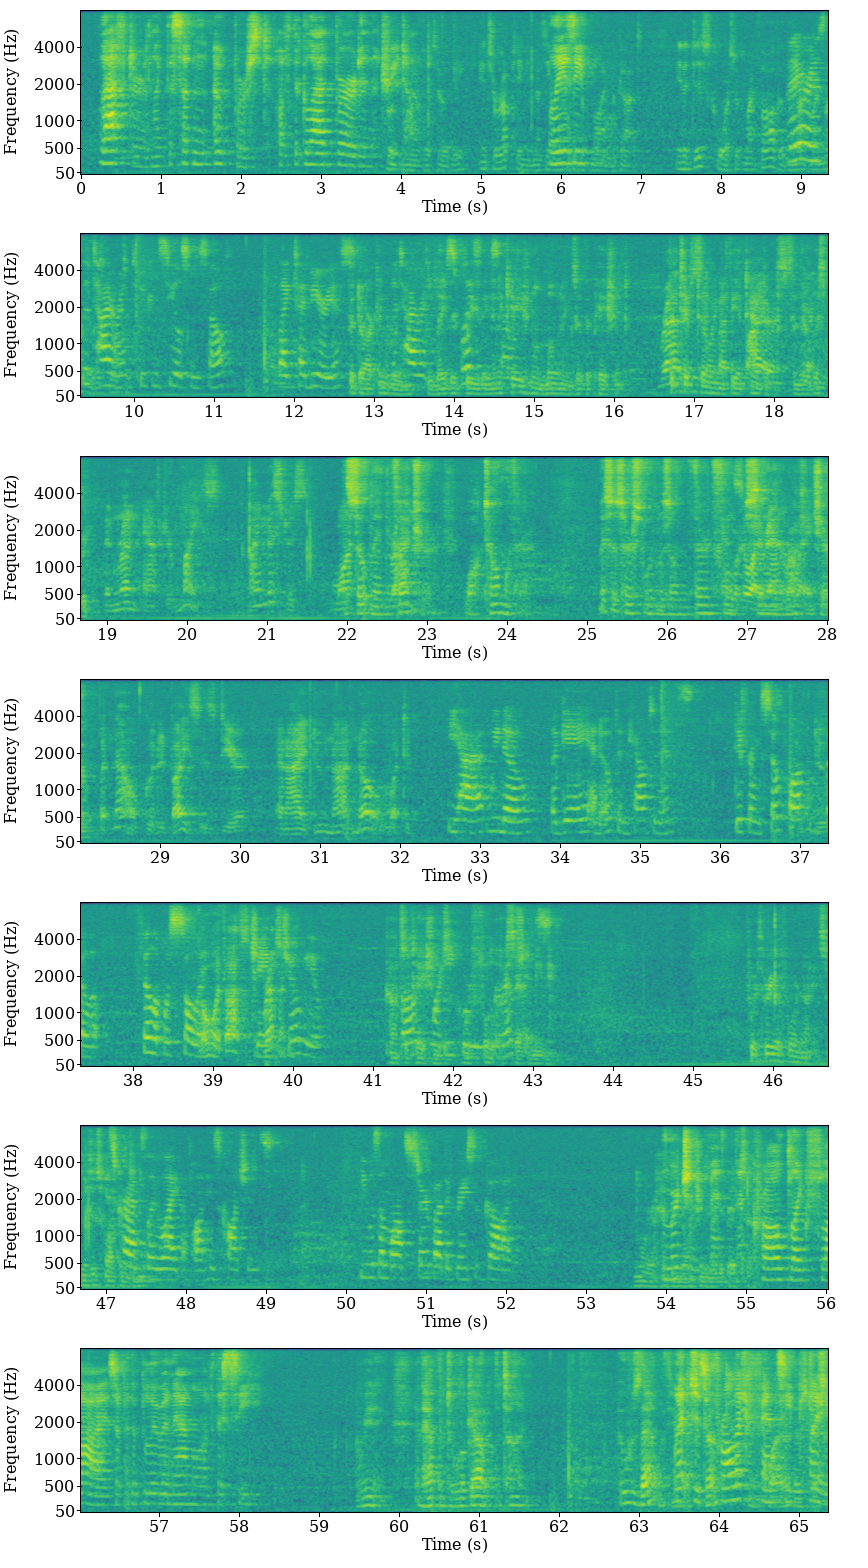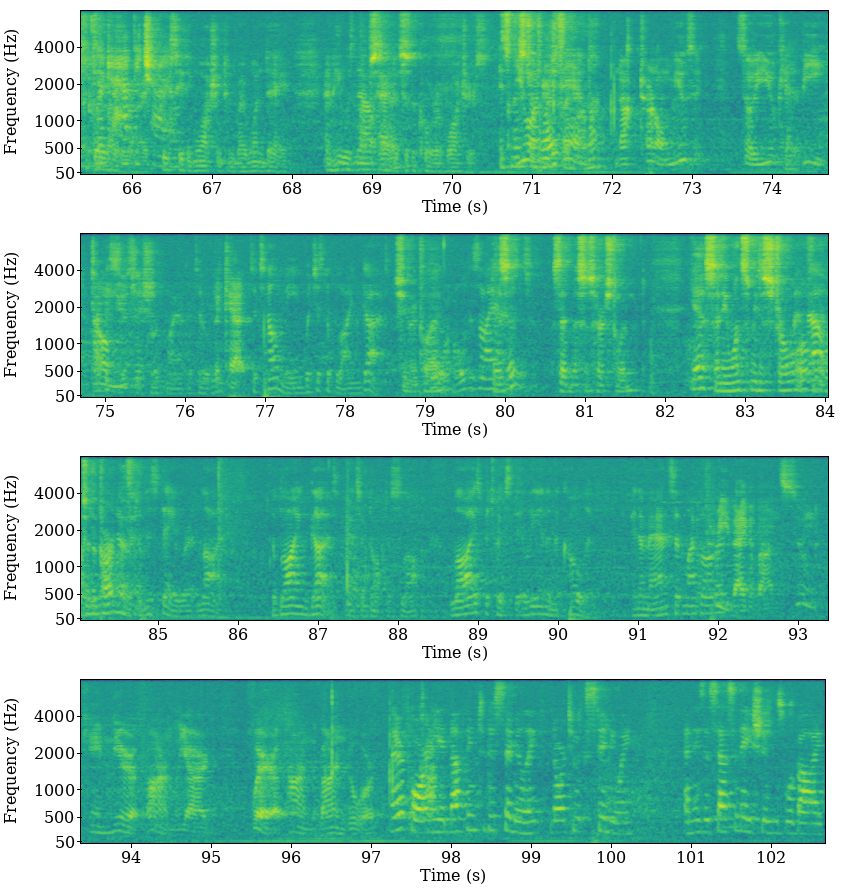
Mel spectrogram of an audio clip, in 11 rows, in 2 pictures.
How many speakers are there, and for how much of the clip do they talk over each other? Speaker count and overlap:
6, about 31%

